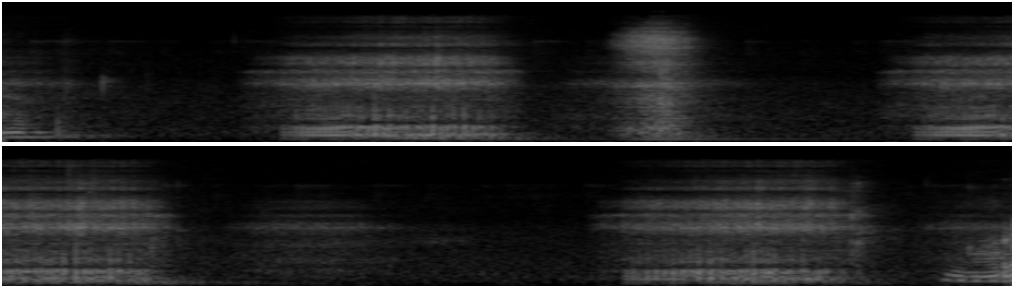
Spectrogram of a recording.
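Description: Loud, harsh, rattling snores on each breath in, about three in ten seconds, with a short snort between.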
